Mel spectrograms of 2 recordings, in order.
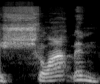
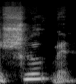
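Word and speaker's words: Schlottmann: You say Schlotman, I say Schlutman. Somebody said it was a Danish pronunciation, Schlutman. But John Michael Schmitz, Austin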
